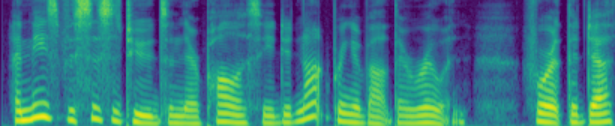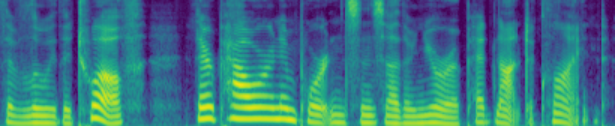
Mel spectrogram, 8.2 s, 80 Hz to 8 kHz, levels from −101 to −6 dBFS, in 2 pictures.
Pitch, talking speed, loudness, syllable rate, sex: 190 Hz, 220 wpm, -17 LUFS, 6.4 syllables/s, female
